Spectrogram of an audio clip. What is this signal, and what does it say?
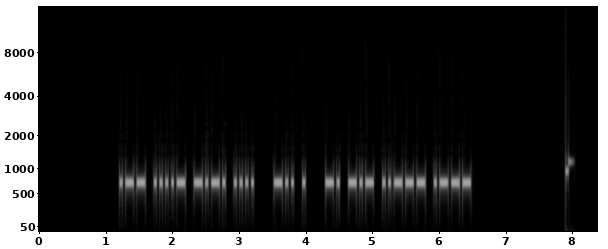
Morse code, heard as a keyed tone, about 27 wpm, 700 Hz. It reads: W4CH DE NK2J
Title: USA Callsign DE Callsign - 4 Characters - 28wpm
